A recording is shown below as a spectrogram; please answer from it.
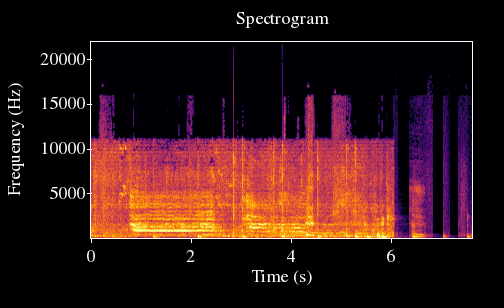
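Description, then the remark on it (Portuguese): A sea lion at a zoo lets out a loud, drawn-out scream that sounds eerily like a shouting man, followed by several more strained bellows before it cuts off to a few quieter scattered noises. “Pronto, para quem não sabe, não conseguem ver o vídeo, isto foi basicamente uma, um leão marinho uh, a gritar como um homem num zoo.”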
